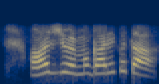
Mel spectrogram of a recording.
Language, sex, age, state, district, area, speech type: Nepali, female, 18-30, West Bengal, Kalimpong, rural, conversation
